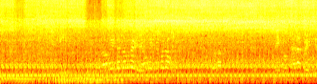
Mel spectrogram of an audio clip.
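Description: Air compressor running steadily with a fast, even pulse, supplying air to a paint spray gun.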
